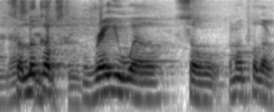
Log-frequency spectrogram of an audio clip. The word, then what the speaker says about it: Reuel: That's the only time it's spelt like that. Mm-hmm. There's also Reuel, which is Reuel, and that's what they put that for the Strong's is 87467.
